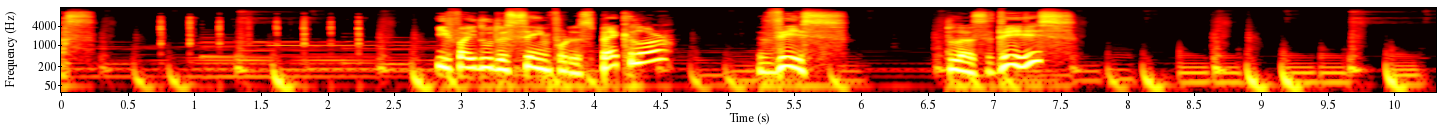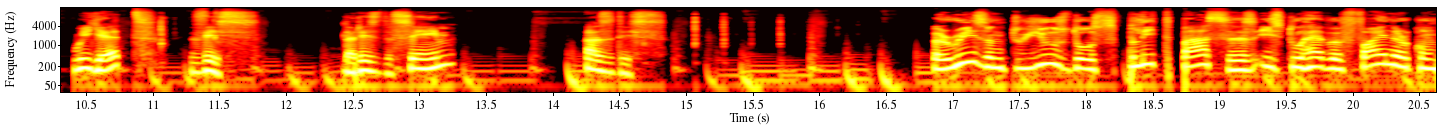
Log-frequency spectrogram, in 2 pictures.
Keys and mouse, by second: 0.0-2.7 typing, 3.2 middle click, 3.5 click, 4.0 middle click, 4.2 click, 4.3 middle click, 4.7 click, 5.1 2, 6.0 click, 6.8 2, 8.3-9.4 drag, 9.8 middle click, 11.0 2, 11.6 middle click, 11.7 click, 12.0 middle click, 12.5 click, 12.8 middle click, 13.9 click, 14.4-16.6 typing.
